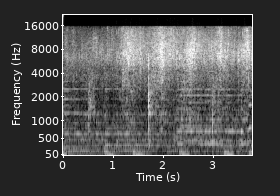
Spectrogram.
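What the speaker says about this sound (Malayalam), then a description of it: "നമുക്കിതിലേക്ക് കുറച്ച് കറിവേപ്പില ഇട്ട് കൊടുക്കാം." Curry leaves sizzle and crackle in a pan over a very low flame while pepper chicken chukka cooks, with steady frying hiss, occasional stirring clatter, close up and no talk.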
